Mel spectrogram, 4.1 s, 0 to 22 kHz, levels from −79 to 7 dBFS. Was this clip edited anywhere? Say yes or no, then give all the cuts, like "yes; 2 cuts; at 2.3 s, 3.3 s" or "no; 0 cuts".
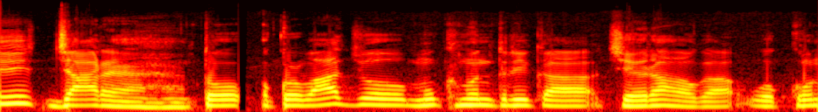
yes; 1 cut; at 1.3 s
